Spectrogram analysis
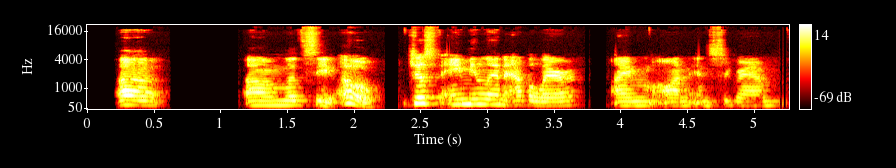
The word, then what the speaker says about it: Amielynn: Here's how you spell it, and it's Amielynn, not Amy. You can please have that third syllable there.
